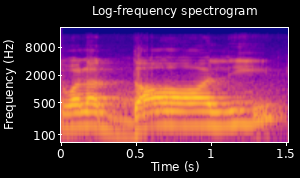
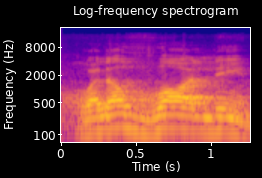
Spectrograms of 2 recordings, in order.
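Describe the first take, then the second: First: The ض sounds like a heavy emphatic d. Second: The ض sounds like the interdental ظ. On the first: "سيخرج معك دال مفخمة" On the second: "ستتحول إلى ضاء"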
